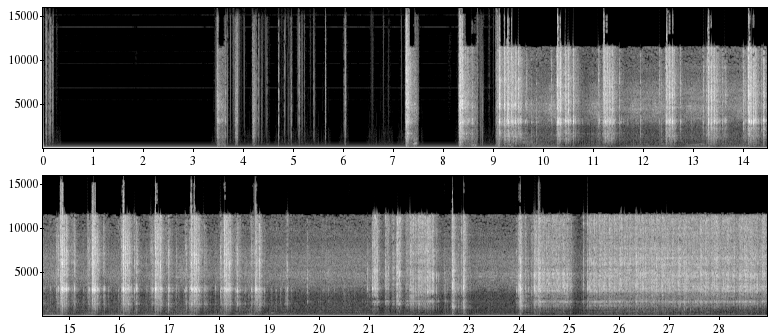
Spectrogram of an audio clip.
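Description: Tinplate clockwork ladybird toy being wound with its key: a ratchet click about every half second as the spring is tightened. Near the end the released clockwork motor runs with a steady mechanical whir as the toy drives across the table.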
